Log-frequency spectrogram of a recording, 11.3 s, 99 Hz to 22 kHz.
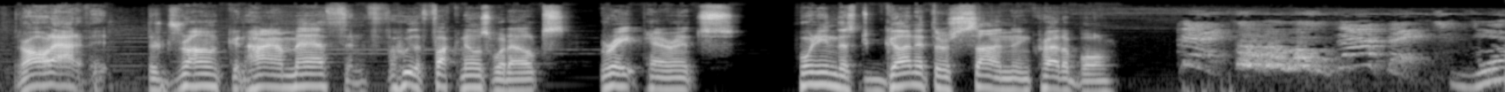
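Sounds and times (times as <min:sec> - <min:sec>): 
speech: 0:00.1 - 0:09.2, 0:10.9 - 0:11.2
dogs barking and yelping excitedly: 0:09.2 - 0:10.0.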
